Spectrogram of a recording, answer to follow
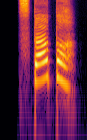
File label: "Start", Kawaii Voice, Commands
